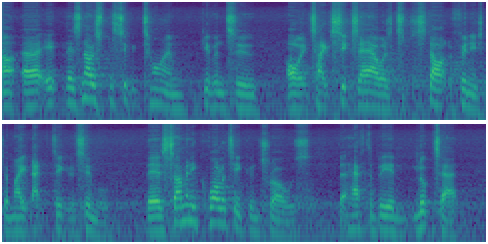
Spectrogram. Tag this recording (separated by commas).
Speech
